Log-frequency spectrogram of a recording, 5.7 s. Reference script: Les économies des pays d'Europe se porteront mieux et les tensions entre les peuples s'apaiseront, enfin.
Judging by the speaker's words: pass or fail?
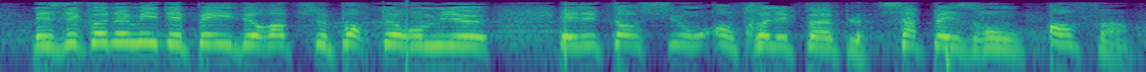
pass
